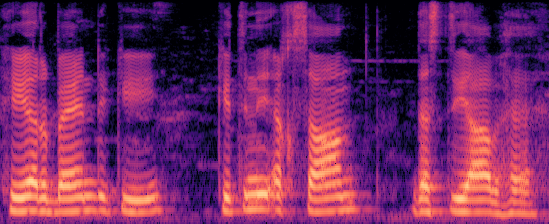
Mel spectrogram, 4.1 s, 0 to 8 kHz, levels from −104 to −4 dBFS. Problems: none marked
